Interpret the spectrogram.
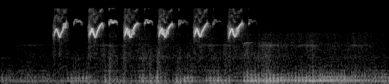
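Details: Cinereous tit in the afternoon, its song coaxing other tits to sing: six loud, high, dipping and rising notes at an even pace, then a low, rumbling background noise takes over.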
